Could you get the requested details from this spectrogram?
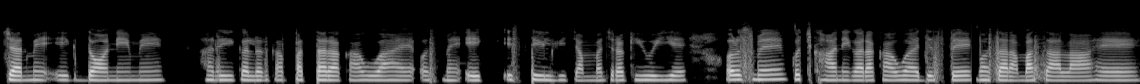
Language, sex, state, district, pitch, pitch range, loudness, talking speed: Hindi, female, Uttarakhand, Tehri Garhwal, 200 Hz, 195-205 Hz, -19 LUFS, 175 wpm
